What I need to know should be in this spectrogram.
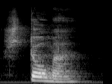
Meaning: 1. stoma (one of the tiny pores in the epidermis of a leaf or stem through which gases and water vapor pass) 2. stoma (artificial anus)
- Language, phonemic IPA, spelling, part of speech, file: Dutch, /ˈstoːmaː/, stoma, noun, Nl-stoma.ogg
